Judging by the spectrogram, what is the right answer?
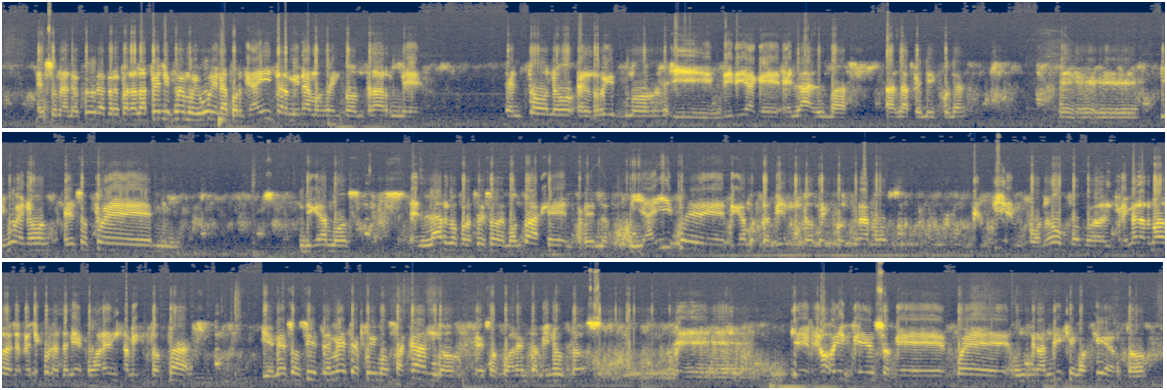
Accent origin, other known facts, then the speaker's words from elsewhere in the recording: Buenos Aires, Argentina; Yo soy de Buenos Aires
